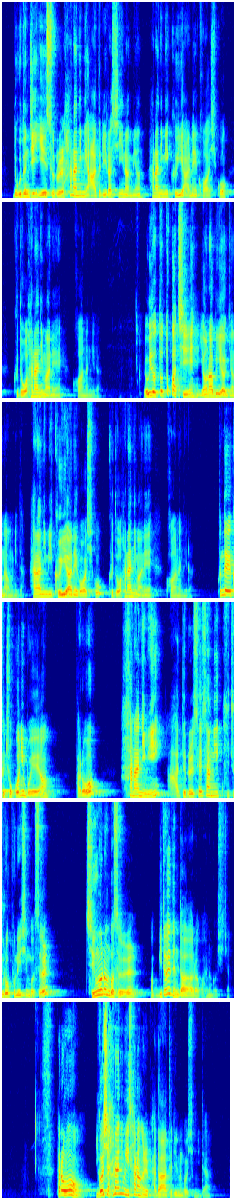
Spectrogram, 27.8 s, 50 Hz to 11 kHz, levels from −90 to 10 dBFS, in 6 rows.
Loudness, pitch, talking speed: -19 LUFS, 215 Hz, 330 characters per minute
